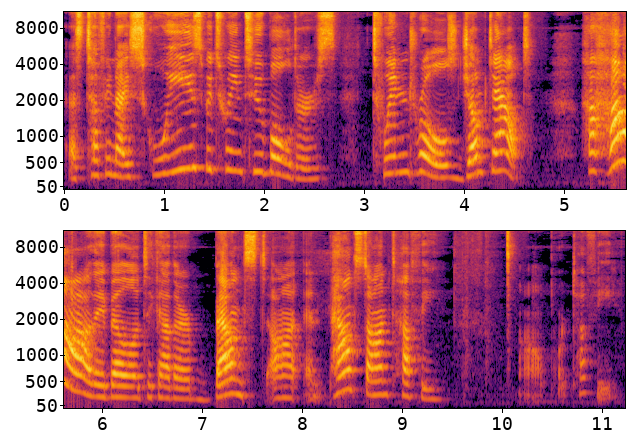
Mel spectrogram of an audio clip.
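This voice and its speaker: Slow-paced, higher-voiced woman storyteller. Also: sing-song. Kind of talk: picture book read-aloud, expressive storytelling.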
